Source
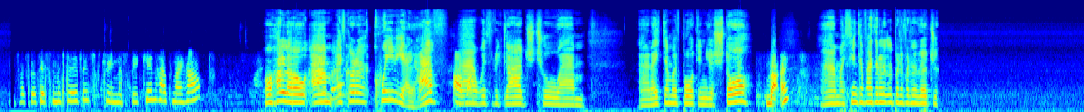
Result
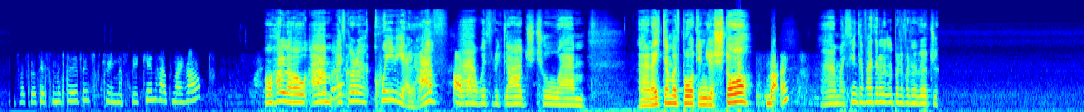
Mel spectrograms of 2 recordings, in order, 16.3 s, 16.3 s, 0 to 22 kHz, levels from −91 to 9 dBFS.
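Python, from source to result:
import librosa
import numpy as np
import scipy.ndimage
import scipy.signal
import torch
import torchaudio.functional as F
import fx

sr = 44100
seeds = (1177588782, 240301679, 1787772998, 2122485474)

y = fx.gain(x, sr, db=fx.line((2.81, -7.5), (4.11, 0.5), (8.22, 0.5), (9.61, 10.5), (11.1, 10.5), (11.75, -2.0)))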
